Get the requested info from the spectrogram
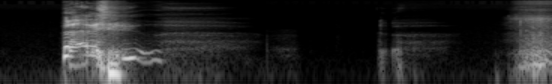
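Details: Person with a bad head cold (scratchy throat, headache; often sick since working at a kindergarten), curled up on a couch: one forceful harsh sneeze, faint sniffs, then the start of a second sneeze; sneezing.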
